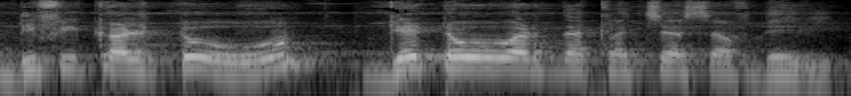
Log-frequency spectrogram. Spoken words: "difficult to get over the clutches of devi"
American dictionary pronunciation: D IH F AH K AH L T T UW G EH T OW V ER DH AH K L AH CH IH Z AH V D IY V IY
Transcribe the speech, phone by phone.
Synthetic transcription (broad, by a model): D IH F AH K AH L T T UW G EH T OW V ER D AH K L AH CH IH S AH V D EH V IY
